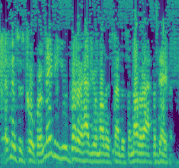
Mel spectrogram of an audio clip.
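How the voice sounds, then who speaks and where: A man playing a courteous government clerk in a 1950s radio comedy. His voice is a bit high, with dry amusement under the official politeness. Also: expressive, fast talker, darkish tone, lightly acted, rough recording. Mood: polite, amused. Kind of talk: 1950s radio sitcom acting.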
